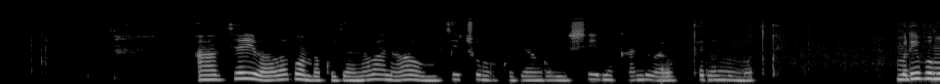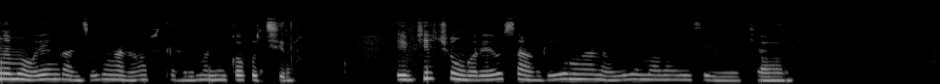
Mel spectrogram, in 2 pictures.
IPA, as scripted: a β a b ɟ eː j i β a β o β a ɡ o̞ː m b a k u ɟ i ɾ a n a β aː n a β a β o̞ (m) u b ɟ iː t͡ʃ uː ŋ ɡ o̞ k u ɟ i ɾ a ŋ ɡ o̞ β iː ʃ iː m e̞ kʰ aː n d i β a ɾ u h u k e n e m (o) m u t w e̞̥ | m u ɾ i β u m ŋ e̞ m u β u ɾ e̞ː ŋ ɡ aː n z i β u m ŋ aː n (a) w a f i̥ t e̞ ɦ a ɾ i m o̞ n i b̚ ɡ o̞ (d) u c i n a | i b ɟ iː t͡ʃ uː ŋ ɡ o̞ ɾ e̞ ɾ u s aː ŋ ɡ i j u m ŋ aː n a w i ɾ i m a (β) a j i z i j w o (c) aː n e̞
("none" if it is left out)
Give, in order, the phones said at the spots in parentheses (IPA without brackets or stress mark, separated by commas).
m, u, a, ɡ, β, c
